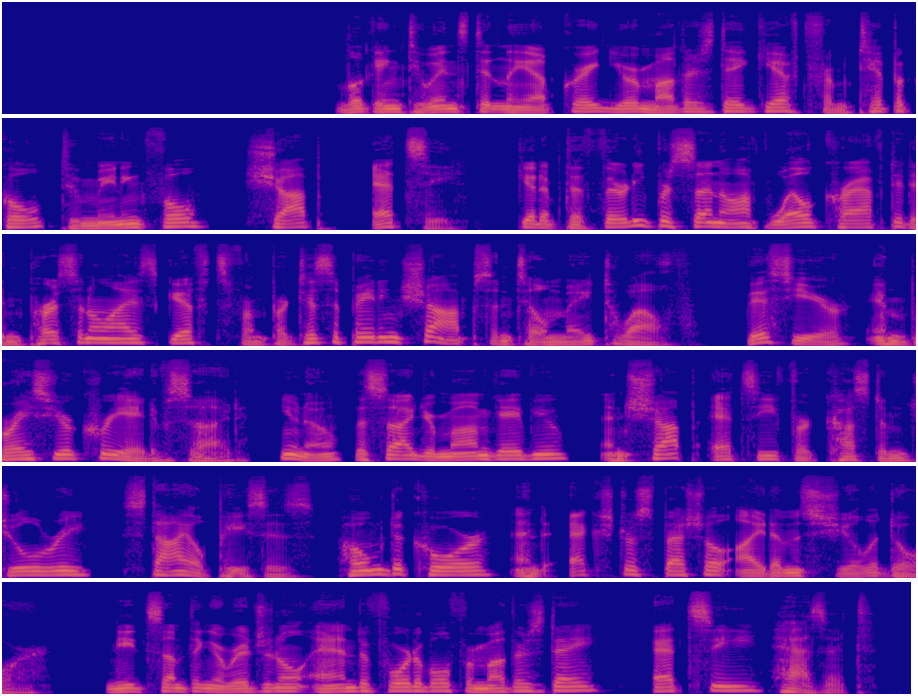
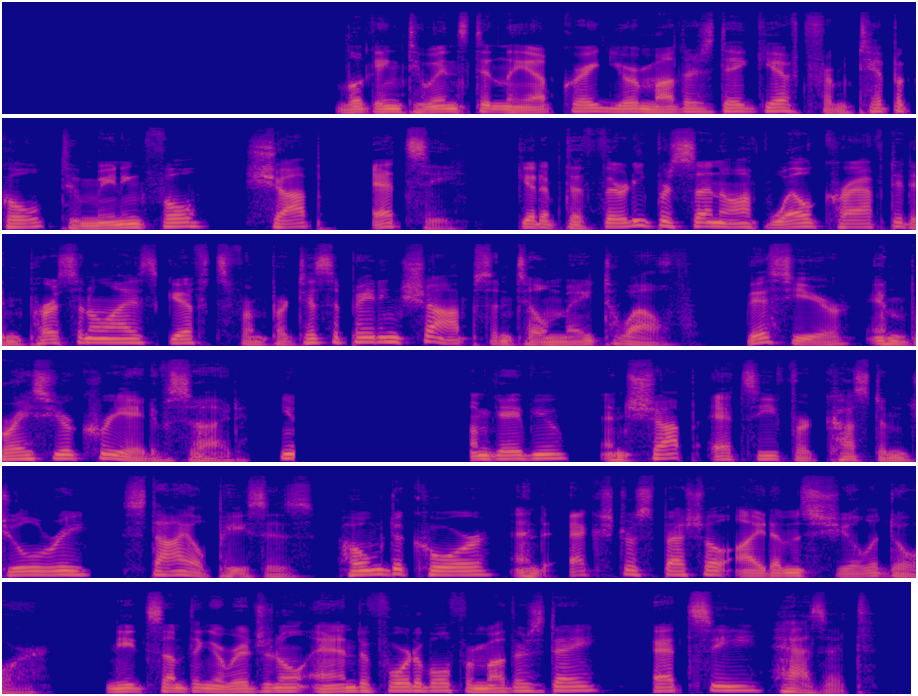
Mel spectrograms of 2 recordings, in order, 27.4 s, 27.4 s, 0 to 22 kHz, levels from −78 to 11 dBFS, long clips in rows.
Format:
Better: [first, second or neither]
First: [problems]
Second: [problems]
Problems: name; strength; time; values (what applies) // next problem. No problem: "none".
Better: first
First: none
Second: audio cutting out; at 15 s for 1 s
